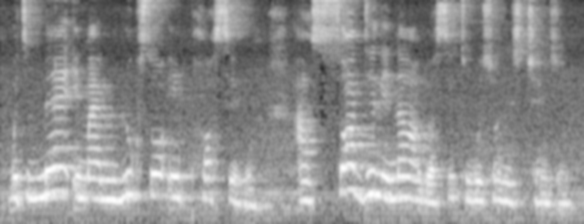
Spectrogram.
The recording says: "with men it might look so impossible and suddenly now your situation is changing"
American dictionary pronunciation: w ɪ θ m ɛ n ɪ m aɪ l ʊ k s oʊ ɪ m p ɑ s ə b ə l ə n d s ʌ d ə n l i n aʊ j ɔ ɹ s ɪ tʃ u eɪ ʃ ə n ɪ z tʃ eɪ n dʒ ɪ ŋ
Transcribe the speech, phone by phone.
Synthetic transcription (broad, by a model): w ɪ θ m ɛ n ɪ m aɪ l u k s oʊ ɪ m p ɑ s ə b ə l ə n s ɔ d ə l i n aʊ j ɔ s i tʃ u eɪ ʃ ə n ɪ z tʃ eɪ n dʒ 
